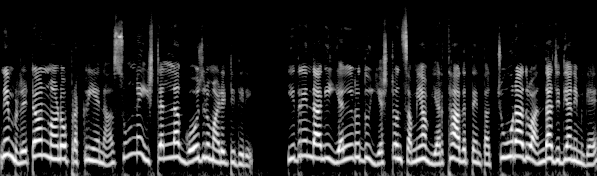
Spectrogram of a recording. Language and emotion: Kannada, angry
